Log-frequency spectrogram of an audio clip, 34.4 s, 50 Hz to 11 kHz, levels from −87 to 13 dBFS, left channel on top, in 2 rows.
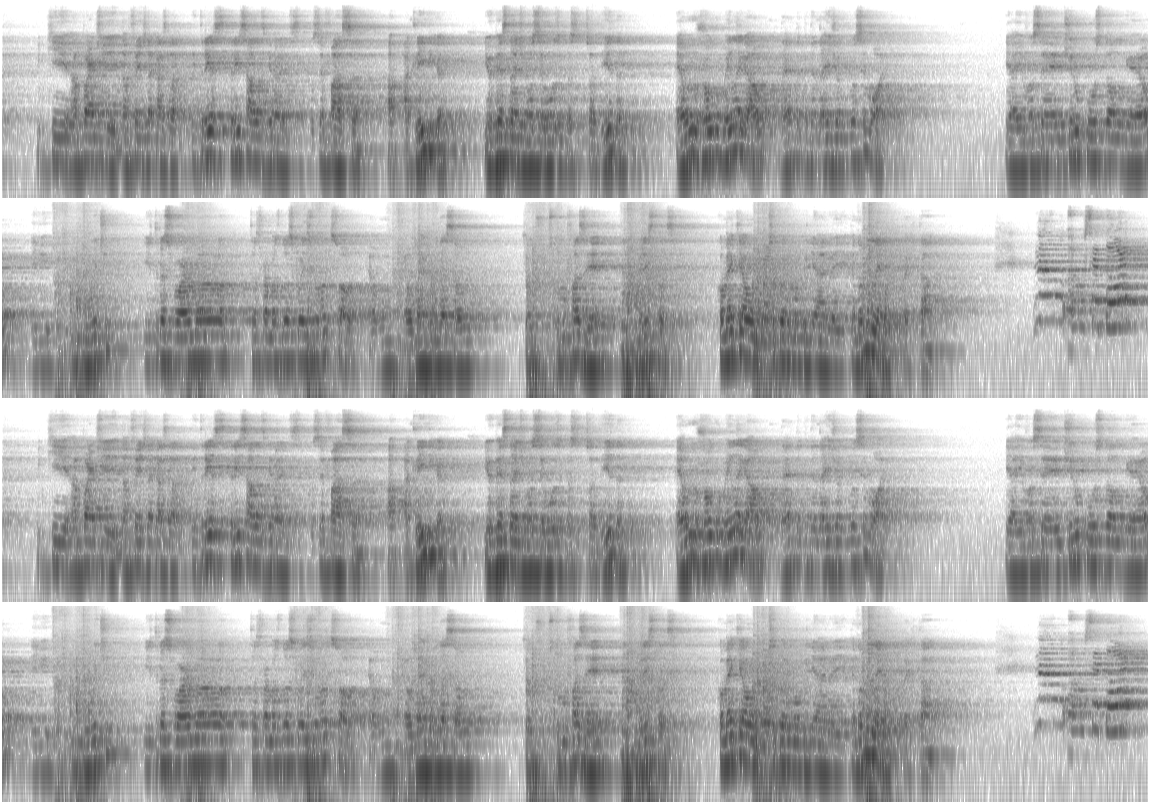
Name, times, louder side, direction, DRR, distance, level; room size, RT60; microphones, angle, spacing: voice 1, 0.7-5.4 5.8-6.7 7.2-9.3 10.1-11.4 11.7-13.3 15.1-17.3 17.6-18.9 19.3-20.6 20.9-24.2 25.0-26.2 26.5-27.3 27.9-31.2, left 1 dB, 5° left, -3 dB, 1.1 m, -24 dB
sound 1, 17.9-18.7 19.9-20.3 21.5-22.1 23.0-23.8 25.0-25.6 26.5-27.2 28.4-29.1 30.0-30.8, equal, 30° right, 2.4 m, -31 dB
voice 2, 28.5-28.8 32.7-34.1, left 1 dB, 45° left, -2 dB, 1.6 m, -26 dB
24.5 x 9.1 x 3.0 m, 2.6 s
head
